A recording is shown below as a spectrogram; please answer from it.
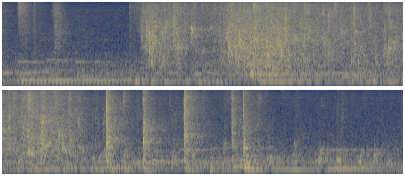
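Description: Gelato base is poured into a bucket in a steady, gurgling liquid stream that swells midway, then breaks into splashes and glugs as the flow tapers, with a low machine hum running underneath.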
